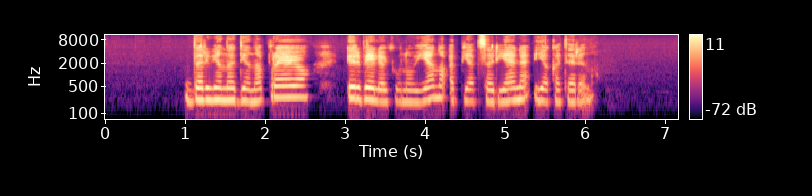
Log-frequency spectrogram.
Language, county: Lithuanian, Vilnius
